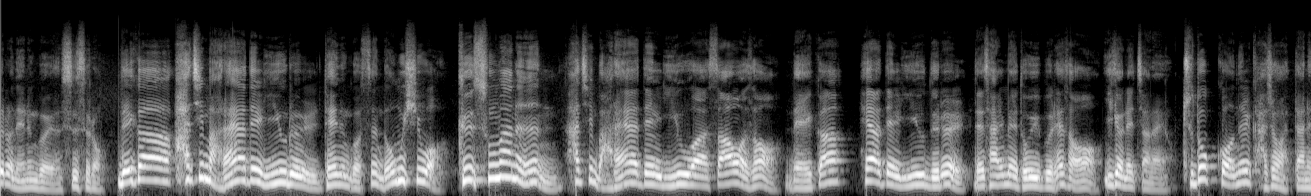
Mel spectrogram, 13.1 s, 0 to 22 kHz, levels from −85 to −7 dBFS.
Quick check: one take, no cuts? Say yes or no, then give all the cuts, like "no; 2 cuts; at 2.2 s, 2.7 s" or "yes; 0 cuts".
no; 1 cut; at 4.5 s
